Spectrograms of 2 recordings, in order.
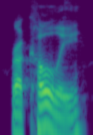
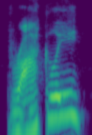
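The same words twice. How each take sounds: First: "Broccoli" as bruh-KOH-lee; alternative pronunciation. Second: "Broccoli" as BROCK-lee, like the vegetable, pitched up; vegetable pronunciation. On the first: Reader hopes the surname differs from the vegetable, "Broccoli" as bruh-KOH-lee. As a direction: say "Broccoli" with a long OH in the middle syllable. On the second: Reader doubts that's really her name, "Broccoli" as BROCK-lee. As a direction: question "Broccoli" in two syllables, BROCK-lee, higher. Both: Shown as a demonstration. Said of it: "Please tell me it's pronounced broccoli".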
